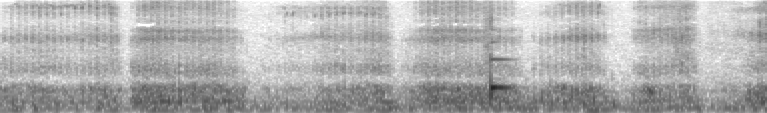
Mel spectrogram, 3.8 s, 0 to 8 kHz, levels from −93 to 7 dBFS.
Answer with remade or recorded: recorded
